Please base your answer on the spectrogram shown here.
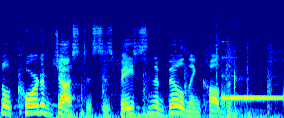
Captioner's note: bell dinging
